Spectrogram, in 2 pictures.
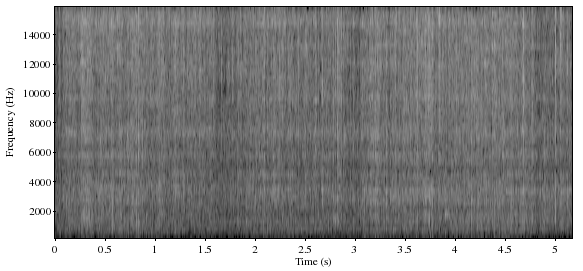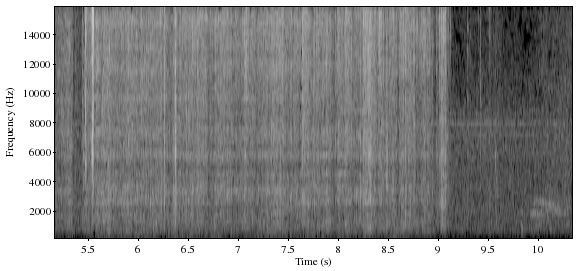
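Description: Multi-blade rolling cutter, a row of circular metal blades on a shaft, rolled through a slab of set Fruity Pebble milk chocolate bark: a faint, steady crackling crunch as the blades cut the chocolate and cereal. One sharp snap comes about halfway through, and the crunching stops about a second before the end.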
